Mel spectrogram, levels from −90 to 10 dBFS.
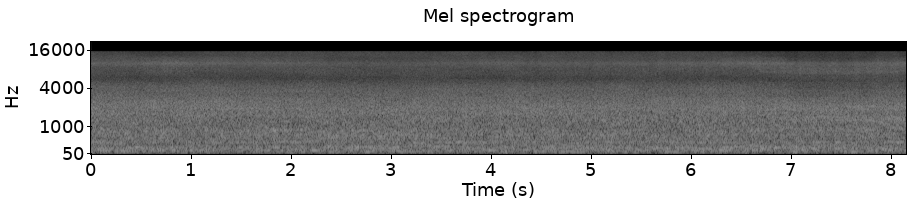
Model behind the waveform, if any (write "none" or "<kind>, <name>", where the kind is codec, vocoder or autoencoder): autoencoder, DAC-VAE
